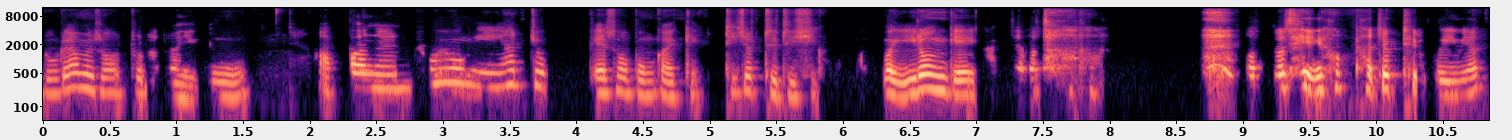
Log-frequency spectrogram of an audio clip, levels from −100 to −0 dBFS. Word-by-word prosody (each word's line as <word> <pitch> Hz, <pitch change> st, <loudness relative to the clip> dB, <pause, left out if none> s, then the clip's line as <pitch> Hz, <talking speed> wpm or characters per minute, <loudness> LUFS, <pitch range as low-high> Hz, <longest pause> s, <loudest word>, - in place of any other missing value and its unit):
노래하면서 205 Hz, 0 st, -3 dB
돌아다니고 165 Hz, -4 st, -7 dB, 0.5 s
아빠는 240 Hz, -2 st, 0 dB
조용히 310 Hz, -5 st, -2 dB
한쪽에서 260 Hz, -8 st, -3 dB
뭔가 175 Hz, -2 st, -4 dB
이렇게 160 Hz, -, -13 dB
디저트 205 Hz, -3 st, -4 dB
드시고 160 Hz, -2 st, -7 dB, 0.2 s
막, -, -, -26 dB
막 195 Hz, -, +7 dB
이런 220 Hz, +5 st, +6 dB
게 180 Hz, -1 st, +4 dB
각자가 315 Hz, -1 st, -6 dB
다. -, -, -2 dB, 1.5 s
어떠세요? 220 Hz, 0 st, +5 dB, 0.2 s
가족들 470 Hz, 0 st, +4 dB, 0.2 s
모이면? 180 Hz, +5 st, -2 dB
215 Hz, 275 characters per minute, -19 LUFS, 180-255 Hz, 1.5 s, 막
